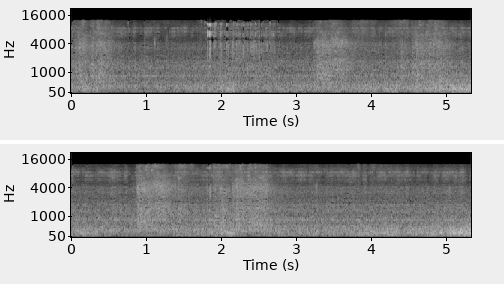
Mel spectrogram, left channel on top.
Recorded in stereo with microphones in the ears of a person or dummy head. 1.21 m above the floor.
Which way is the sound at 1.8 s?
60° left (ahead or behind).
